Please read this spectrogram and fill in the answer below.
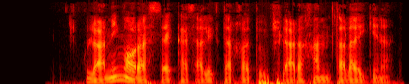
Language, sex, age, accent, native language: Uzbek, male, 12-17, Toshkent viloyati, Uzbek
